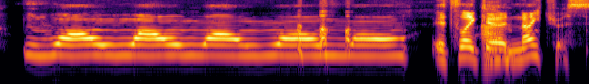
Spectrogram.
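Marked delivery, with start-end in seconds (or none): 0.2-3.1 very slow, high, stretched-out beast cry, "wow" drawn out. Asked if he does a Chewbacca, the speaker shows his: Chewbacca impression. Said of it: "my Chewbacca sounds like this".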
